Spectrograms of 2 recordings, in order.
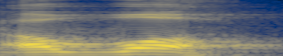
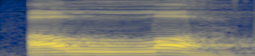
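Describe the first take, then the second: First: The L is dark, with the tongue curled back. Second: The L is clear, tongue tip behind upper teeth. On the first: The speaker calls it wrong. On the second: The speaker calls it right. "ujung lidah ditempelkan di belakangnya pangkal gigi atas"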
